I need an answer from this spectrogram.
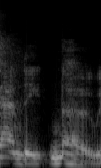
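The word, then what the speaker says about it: Andy Ngo: N-G-O. Is it Andy Ungo? I think it's Andy No is how you pronounce it. Is that right? – Yes, it is. – It's Hello. Andy No. It's a silent G.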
